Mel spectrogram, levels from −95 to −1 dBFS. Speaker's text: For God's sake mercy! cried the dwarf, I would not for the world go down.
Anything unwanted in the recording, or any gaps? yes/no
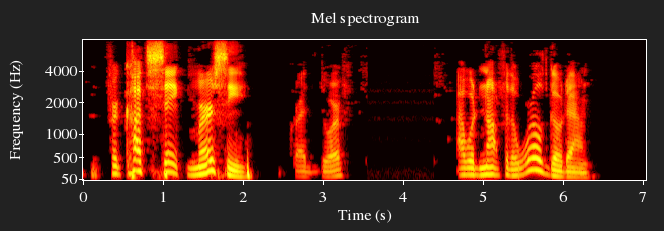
no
